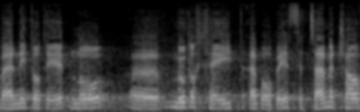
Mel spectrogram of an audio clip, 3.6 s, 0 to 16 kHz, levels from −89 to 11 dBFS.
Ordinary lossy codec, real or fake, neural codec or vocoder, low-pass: none; fake; vocoder, 44.1 kHz, 128 mel bands, Pupu-Vocoder; 14.4 kHz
